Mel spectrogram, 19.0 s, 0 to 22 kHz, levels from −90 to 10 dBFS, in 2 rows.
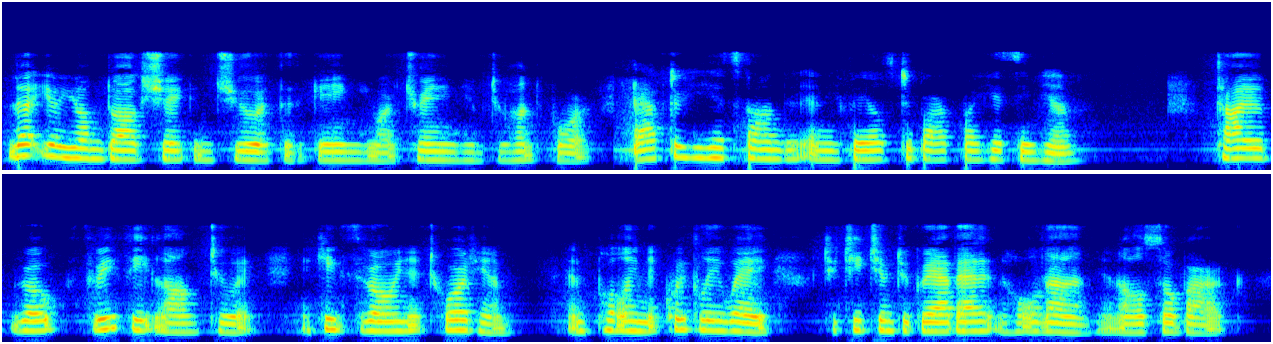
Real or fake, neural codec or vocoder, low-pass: real; none; 7.2 kHz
